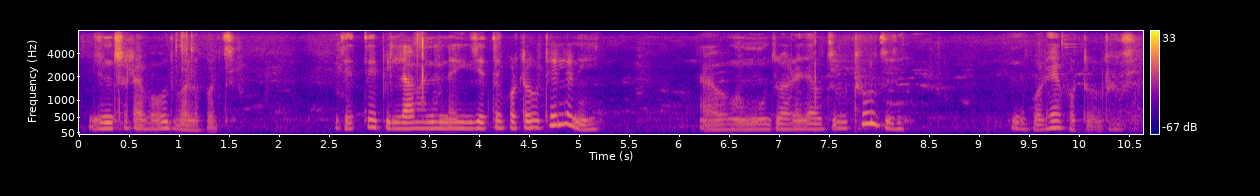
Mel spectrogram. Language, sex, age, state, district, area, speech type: Odia, female, 60+, Odisha, Jagatsinghpur, rural, spontaneous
